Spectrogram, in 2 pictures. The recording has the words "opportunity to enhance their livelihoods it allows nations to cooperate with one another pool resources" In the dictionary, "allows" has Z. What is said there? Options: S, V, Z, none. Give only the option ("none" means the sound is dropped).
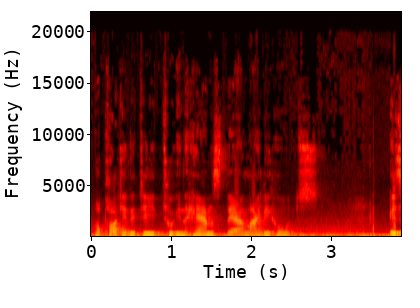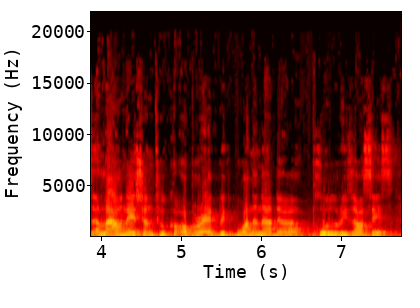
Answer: none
